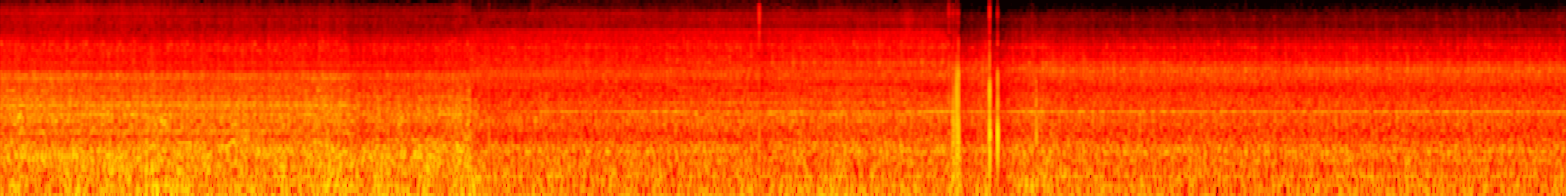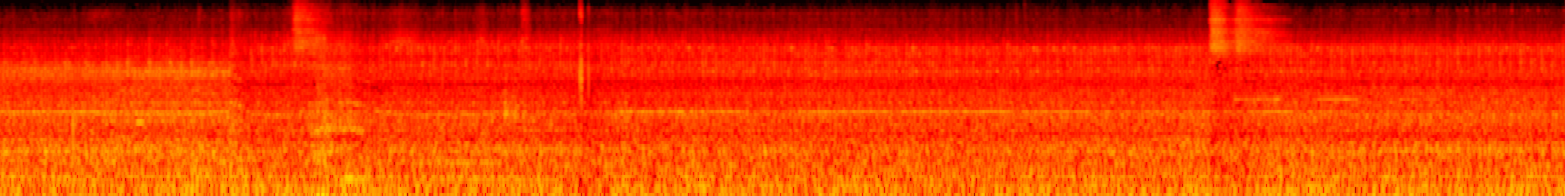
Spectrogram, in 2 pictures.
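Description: Wheel loader's diesel engine running steadily at a concrete batching plant. A sharp knock comes about ten seconds in, and short air-like hisses come a little before twenty seconds and again near the end.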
